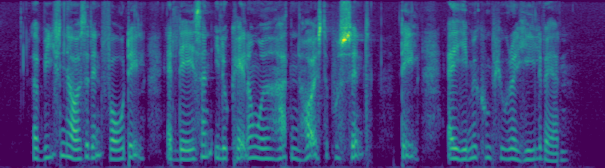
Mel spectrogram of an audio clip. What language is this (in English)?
Danish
